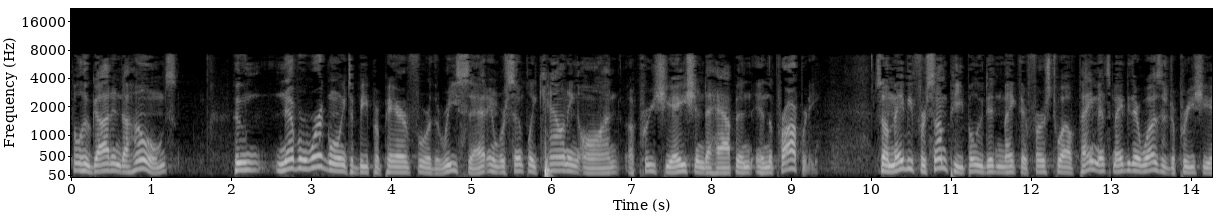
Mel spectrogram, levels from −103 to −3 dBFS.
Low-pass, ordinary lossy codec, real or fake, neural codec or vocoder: 7.2 kHz; MP3, 32 kbps; real; none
